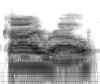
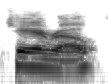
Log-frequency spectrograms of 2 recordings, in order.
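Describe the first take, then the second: First: It is said the familiar, expected way. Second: It is said the local, unexpected way. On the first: This is how outsiders would expect it. "looks an awful like it should be called Cairo" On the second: This is how the town's own people say it. "they call it Cairo"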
